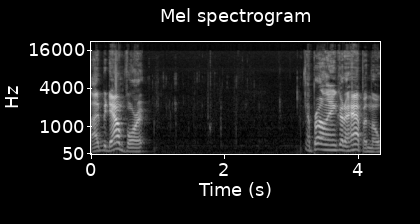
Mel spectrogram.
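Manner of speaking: talking while chewing. Chatting with the stream audience while eating, talking while chewing. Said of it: "Sorry, I'm munching".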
